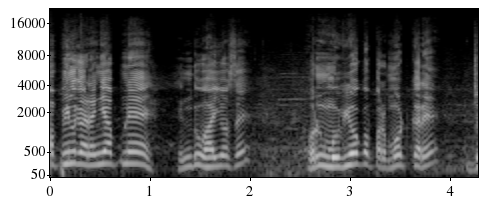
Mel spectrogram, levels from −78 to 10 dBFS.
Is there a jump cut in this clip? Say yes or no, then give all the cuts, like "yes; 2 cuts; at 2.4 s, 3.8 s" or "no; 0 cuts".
no; 0 cuts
